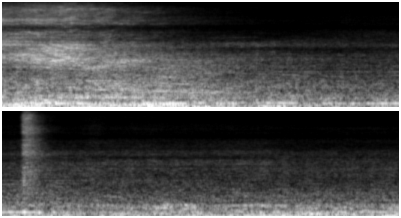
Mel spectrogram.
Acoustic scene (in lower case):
street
